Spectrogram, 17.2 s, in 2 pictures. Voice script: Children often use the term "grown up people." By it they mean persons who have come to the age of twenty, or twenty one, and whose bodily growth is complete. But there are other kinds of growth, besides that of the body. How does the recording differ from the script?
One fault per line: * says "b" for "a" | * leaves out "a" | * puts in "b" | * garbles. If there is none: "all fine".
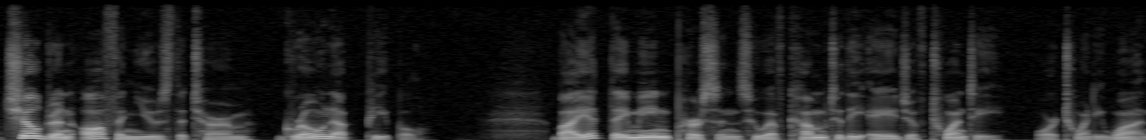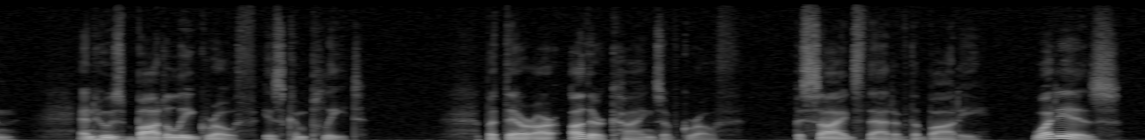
* puts in "What is"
